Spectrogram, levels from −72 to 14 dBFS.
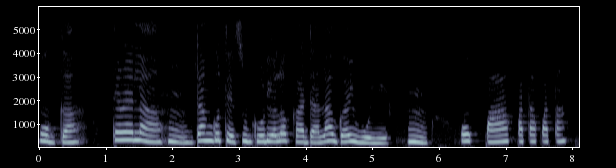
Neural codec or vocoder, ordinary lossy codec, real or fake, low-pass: none; none; real; 5.4 kHz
